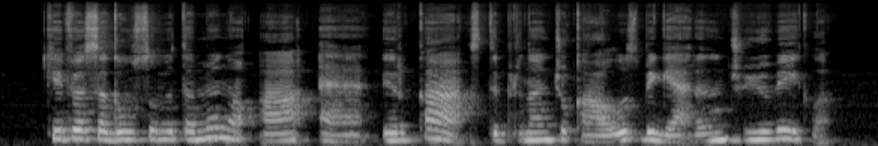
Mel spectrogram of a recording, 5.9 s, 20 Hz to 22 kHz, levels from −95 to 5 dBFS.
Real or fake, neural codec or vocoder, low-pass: fake; vocoder, 44.1 kHz, 128 mel bands every 256 samples, BigVGAN v2; 19.8 kHz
